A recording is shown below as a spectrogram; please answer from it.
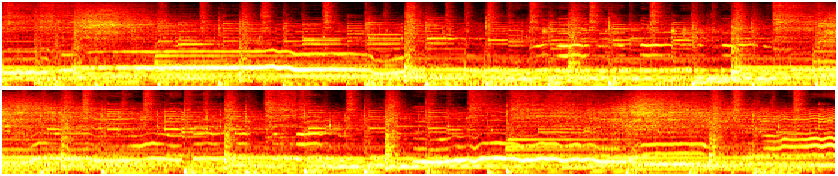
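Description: A live band playing a song: electric guitar, bass guitar, Pearl drum kit and Yamaha Motif keyboard, with a sung melody held and bending over the steady drum beat.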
